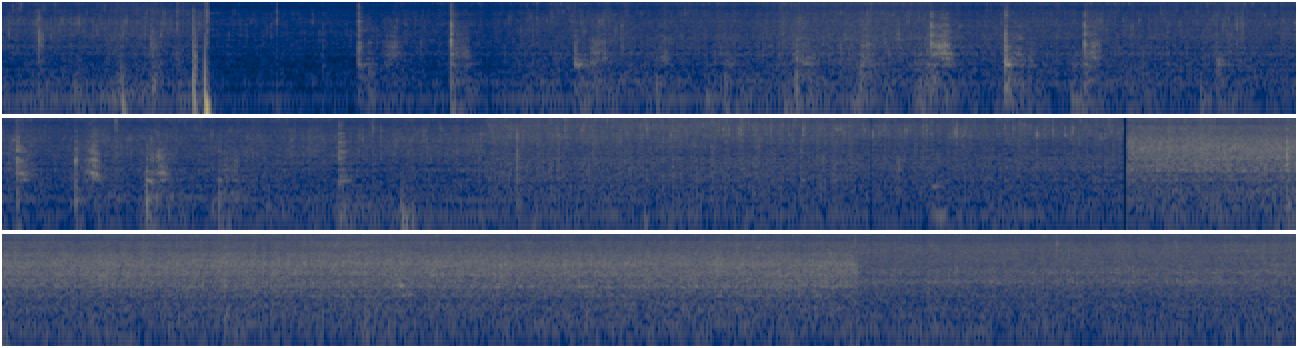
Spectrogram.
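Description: Okra and red onion frying in oil in a pan, with a spoon stirring and scraping and giving sharp clicks against the pan. Partway through, the sizzle gets much louder and stays loud as shrimp cook in the pan.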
